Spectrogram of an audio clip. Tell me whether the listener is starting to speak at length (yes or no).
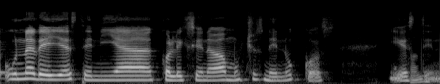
no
